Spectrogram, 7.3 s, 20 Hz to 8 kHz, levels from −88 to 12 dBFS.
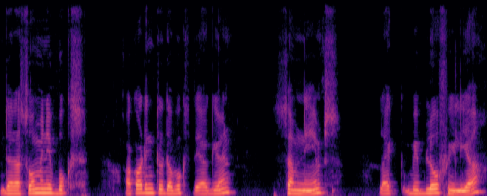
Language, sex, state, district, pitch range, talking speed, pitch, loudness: English, male, Karnataka, Bangalore, 135-165 Hz, 130 wpm, 145 Hz, -16 LUFS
